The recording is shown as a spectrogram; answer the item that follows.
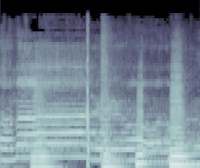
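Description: Sinaloan banda music: a brass band plays a sustained melody over steady, repeating tuba bass notes.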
